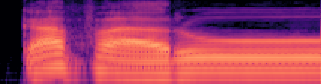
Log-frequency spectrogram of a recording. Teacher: রুতে এক আলিফ টান দিতে হবে, পেশের বামে জজমালা ওয়াও মদের হরফ।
